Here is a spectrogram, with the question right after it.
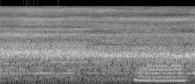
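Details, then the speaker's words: Dental air-water spray during a child's six-month dental cleaning: loud steady hiss with a brief voice near the end. "Here comes the sprays."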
